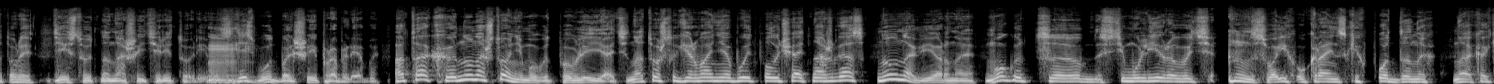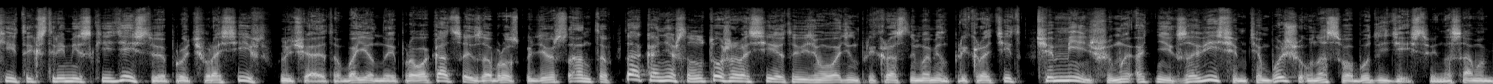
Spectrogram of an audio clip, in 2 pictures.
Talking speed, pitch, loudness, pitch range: 145 wpm, 130 Hz, -17 LUFS, 100-155 Hz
